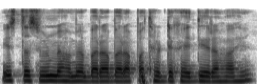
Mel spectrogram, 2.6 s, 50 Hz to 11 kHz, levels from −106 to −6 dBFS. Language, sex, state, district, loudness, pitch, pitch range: Hindi, male, Arunachal Pradesh, Lower Dibang Valley, -15 LUFS, 140 Hz, 135-150 Hz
